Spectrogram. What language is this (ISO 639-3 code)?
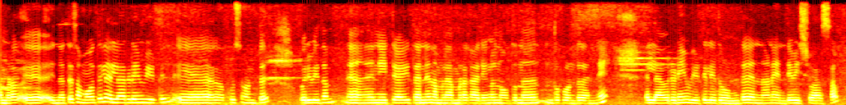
mal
